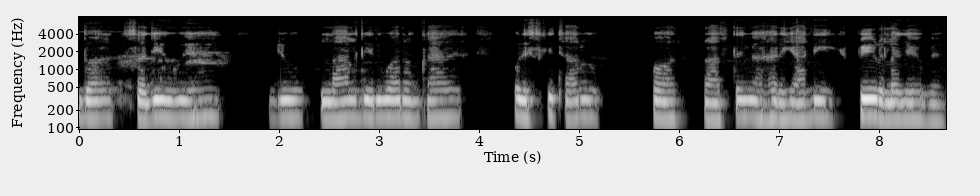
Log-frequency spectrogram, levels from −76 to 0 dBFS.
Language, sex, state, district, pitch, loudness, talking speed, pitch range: Hindi, male, Uttar Pradesh, Etah, 150 Hz, -20 LUFS, 145 wpm, 140-150 Hz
